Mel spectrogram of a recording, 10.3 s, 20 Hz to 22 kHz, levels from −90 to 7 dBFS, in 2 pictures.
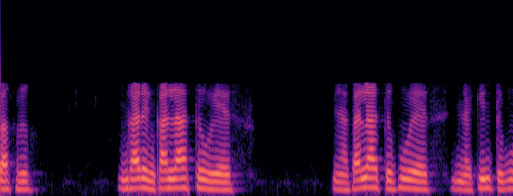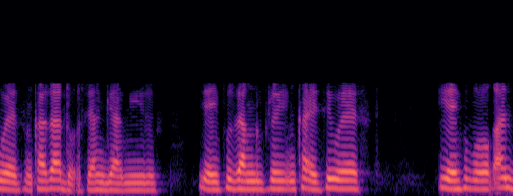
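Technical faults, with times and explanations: Throughout, iLBC codec: the speech has passed through a narrowband VoIP coder, which fits its 30 ms frame mode at roughly 13 kbps. Each frame's excitation is coded on its own and nothing above 4 kHz survives, so the speech is dull, rough and a little synthetic.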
